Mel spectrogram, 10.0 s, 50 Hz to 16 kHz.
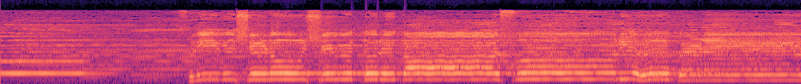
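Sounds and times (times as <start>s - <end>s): instrumental accompaniment: 0.0s - 10.0s
man singing devotional song: 2.1s - 10.0s.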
